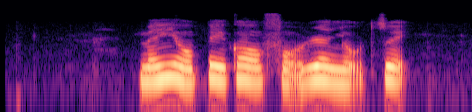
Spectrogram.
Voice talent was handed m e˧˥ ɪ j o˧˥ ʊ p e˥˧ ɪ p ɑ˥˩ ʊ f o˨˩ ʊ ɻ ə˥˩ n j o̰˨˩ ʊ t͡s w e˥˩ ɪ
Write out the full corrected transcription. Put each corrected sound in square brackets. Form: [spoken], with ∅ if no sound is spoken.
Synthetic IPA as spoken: m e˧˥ ɪ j [o˨˩] ʊ p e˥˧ ɪ [k] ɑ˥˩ ʊ f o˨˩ ʊ ɻ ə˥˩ n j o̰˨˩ ʊ t͡s w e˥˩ ɪ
